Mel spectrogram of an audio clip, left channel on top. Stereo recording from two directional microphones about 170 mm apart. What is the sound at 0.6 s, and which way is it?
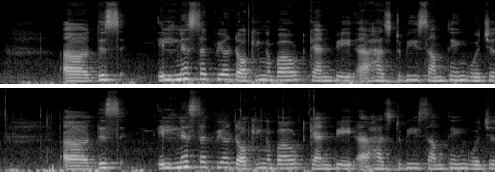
A woman's voice, 50° left (ahead or behind).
